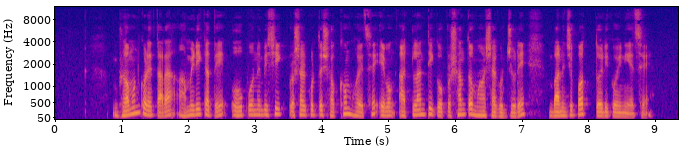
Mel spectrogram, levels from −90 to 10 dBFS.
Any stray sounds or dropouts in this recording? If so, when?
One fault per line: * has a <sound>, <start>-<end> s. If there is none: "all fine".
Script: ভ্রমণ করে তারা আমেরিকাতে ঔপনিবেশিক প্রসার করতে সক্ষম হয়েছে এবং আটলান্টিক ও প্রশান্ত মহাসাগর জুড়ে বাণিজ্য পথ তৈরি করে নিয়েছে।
all fine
